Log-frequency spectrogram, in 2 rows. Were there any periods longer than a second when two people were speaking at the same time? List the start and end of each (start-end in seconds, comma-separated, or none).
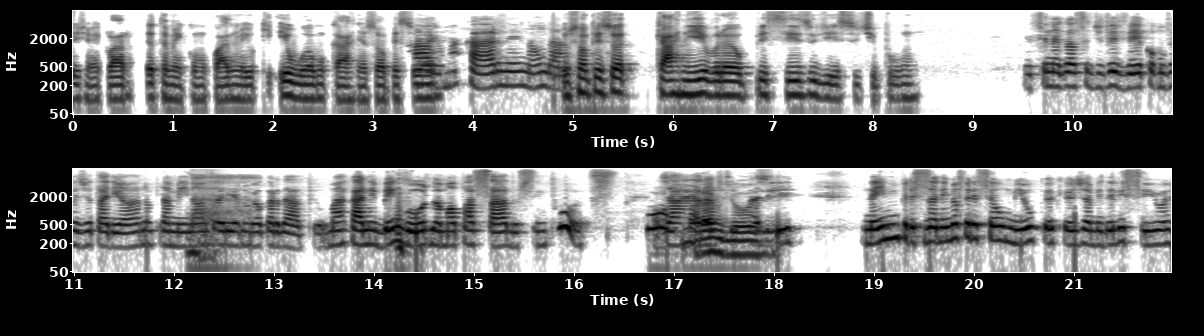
16.8-18.1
